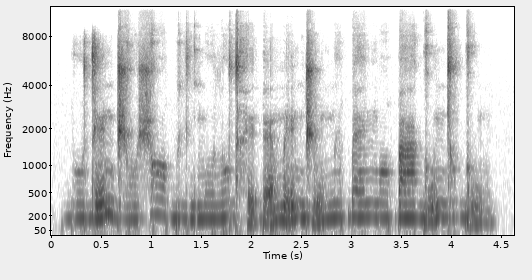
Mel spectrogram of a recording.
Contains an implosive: yes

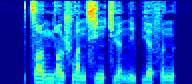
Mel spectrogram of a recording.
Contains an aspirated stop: no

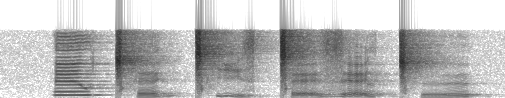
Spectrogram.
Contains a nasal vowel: no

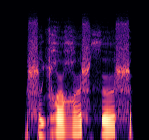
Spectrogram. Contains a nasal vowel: no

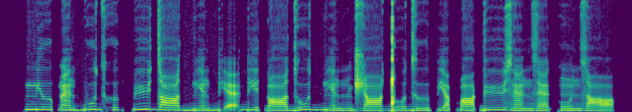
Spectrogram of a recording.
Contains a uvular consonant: no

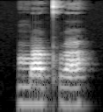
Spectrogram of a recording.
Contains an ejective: yes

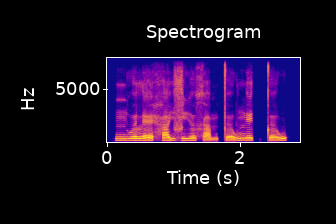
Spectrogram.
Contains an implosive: no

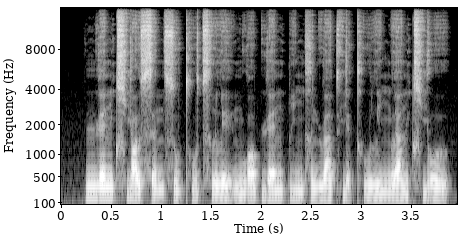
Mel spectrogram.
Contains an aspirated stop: yes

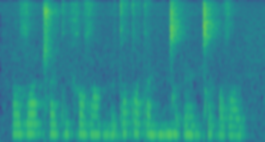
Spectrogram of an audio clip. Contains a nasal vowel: no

